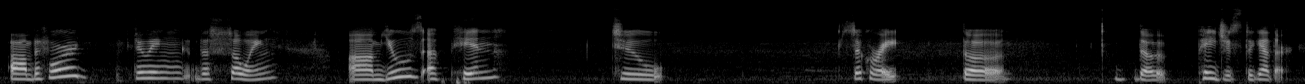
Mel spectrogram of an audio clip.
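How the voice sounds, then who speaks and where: A young woman whose first language is Arabic, talking through a craft tutorial in a hesitant, casual way with many pauses and restarts. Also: fairly high pitch, vocal fry. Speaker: art vlogger.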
